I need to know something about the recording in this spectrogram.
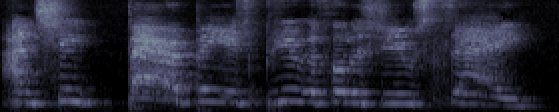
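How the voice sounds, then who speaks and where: A woman's voice: high voice, lively intonation, a little slow, bright, forceful tone, echoey room, voice pushed up, exaggerated voice. A woman voicing a brash, bossy, snorting young beast boy in a children's storybook. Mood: threatening, gruff.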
